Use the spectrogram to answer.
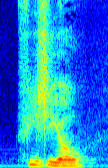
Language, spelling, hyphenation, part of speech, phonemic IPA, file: Dutch, fysio, fy‧sio, noun, /ˈfi.zi.oː/, Nl-fysio.ogg
- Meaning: 1. physiotherapist 2. physiotherapy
